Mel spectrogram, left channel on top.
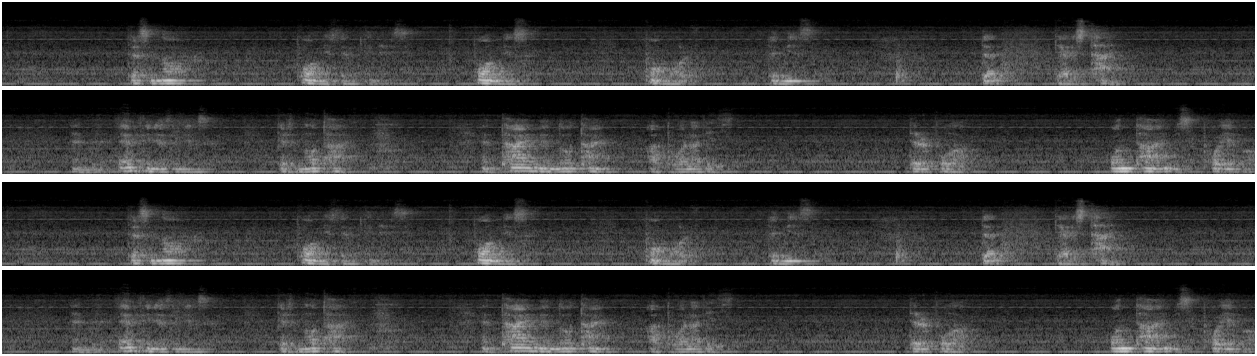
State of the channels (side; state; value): both; identical; correlation 1.00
